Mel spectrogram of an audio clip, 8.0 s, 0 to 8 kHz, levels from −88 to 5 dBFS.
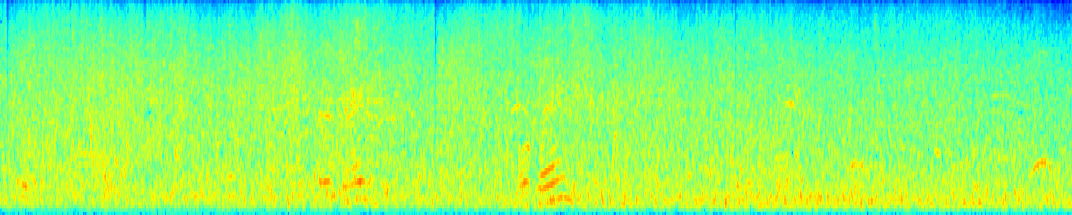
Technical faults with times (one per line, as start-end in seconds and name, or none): none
